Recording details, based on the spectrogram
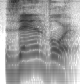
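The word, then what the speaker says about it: Zandvoort: uh zanford yeah how do you say it zanvort zanvort exactly it's a Beachside circuit uh Max verstappen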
